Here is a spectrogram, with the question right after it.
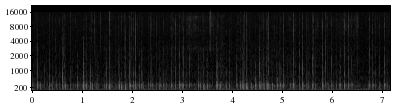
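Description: Long nails rapidly tap and scratch on a closed, dark grey faux leather hard case for Zinff sunglasses held in the hands. The result is a quick, uneven stream of soft, dull clicks mixed with a low, muffled rasp of scraping.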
